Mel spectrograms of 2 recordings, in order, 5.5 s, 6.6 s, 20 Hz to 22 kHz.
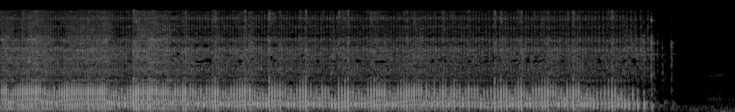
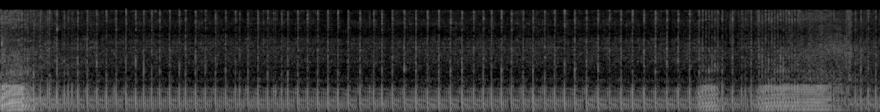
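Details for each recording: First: Echo GT200R two-stroke string trimmer that starts but won't stay running: a rough buzzing idle holds a few seconds, then winds down and dies. It runs lean and only keeps running with the carb choked. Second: Echo GT200R trimmer after carb adjustment and re-engaging drive shaft: steady two-stroke buzz, clean blips to high revs and back; running properly, high-speed screw already correctly set.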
